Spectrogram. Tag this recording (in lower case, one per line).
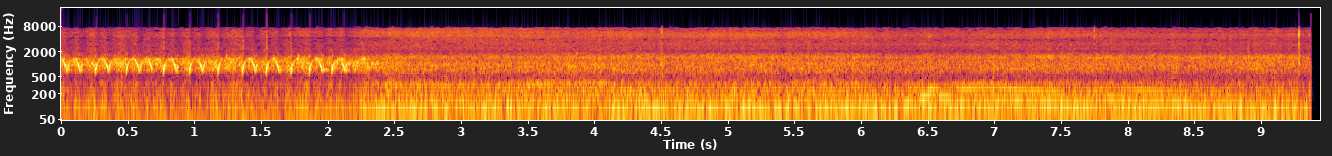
vehicle
motorcycle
